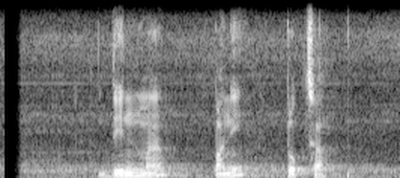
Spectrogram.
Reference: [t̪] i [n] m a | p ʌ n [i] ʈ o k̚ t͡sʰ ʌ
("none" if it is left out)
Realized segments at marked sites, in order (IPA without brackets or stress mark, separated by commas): d̪, n, i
